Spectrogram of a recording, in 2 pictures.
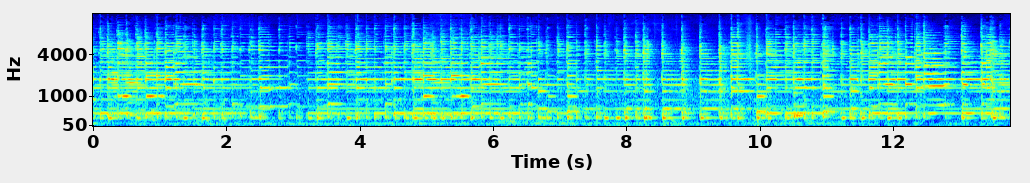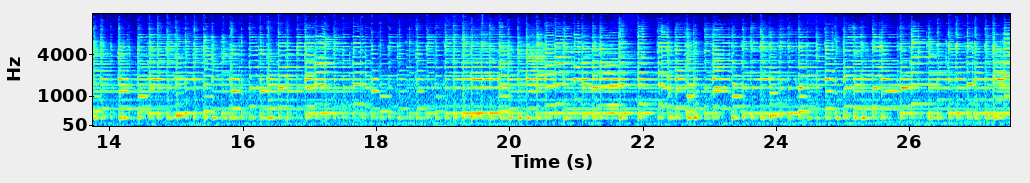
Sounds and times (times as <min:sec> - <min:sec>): Guitar: 0:00.0 - 0:27.5
Mandolin: 0:00.0 - 0:27.5
Ukulele: 0:00.0 - 0:27.5.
